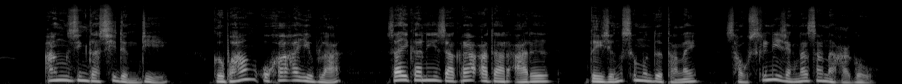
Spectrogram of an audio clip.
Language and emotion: Bodo, fearful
